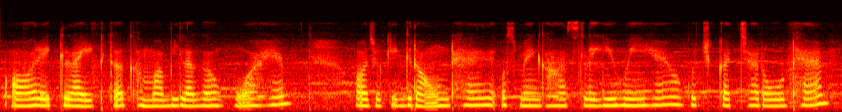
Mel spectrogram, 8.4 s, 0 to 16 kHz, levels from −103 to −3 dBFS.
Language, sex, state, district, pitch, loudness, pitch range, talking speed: Hindi, female, Uttar Pradesh, Budaun, 220 Hz, -31 LUFS, 210-230 Hz, 165 wpm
